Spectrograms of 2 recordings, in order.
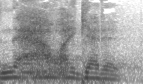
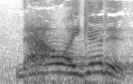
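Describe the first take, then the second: First: Said in the usual way. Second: The penny drops, say it with joy; sudden realization. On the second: Acted. Jonah grasping salvation, an excited burst of realization.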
